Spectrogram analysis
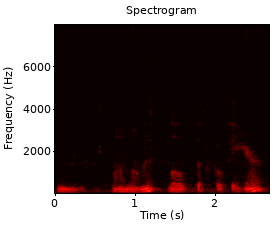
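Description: Low-voiced man moderating a webinar. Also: narrow, tinny audio, a little hiss or hum. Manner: measured, with frequent fillers. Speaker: panel moderator. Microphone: video call.

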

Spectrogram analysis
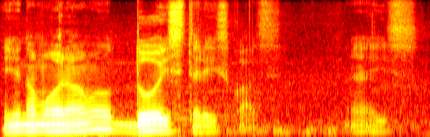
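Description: A man, telling his story as a podcast guest in a relaxed, slangy way, recorded on a desk mic in a small studio. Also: fairly low pitch, takes it slowly, creaky. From Campinas, Brazil. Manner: relaxed slangy storytelling, many fillers and self-corrections. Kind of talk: casual storytelling interview. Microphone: desk mic on stand.

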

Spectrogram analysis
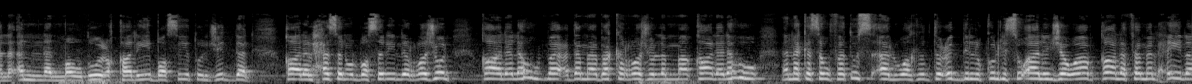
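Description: A male Egyptian preacher with a high voice, delivering a fervent sermon at a rapid clip. He keeps calling out to his listeners as beloved brothers. A faint hiss of noise sits under the recording. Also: a little mellow. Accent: Egyptian Arabic.

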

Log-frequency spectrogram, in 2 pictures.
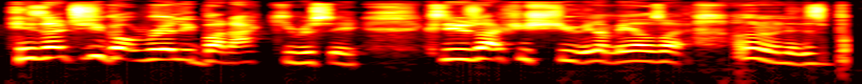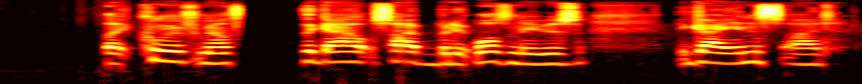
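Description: A woman with a Yorkshire accent commentating her gameplay live, excitable and bursting into shrill outcries between muttered asides. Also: quick pace, slight background noise. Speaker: gaming commentator.

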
